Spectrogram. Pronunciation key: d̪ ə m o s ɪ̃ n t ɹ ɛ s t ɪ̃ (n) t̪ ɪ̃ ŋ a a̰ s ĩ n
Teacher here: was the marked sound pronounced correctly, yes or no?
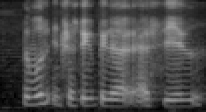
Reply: no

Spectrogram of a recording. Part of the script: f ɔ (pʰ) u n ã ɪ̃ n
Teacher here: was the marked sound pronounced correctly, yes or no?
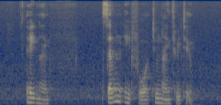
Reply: no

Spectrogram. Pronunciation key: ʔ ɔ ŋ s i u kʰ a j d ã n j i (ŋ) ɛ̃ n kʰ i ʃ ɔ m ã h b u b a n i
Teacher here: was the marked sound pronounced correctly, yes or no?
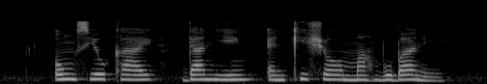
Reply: yes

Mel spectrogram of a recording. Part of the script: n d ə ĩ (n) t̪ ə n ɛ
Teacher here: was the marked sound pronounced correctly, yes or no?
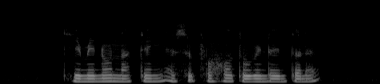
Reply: yes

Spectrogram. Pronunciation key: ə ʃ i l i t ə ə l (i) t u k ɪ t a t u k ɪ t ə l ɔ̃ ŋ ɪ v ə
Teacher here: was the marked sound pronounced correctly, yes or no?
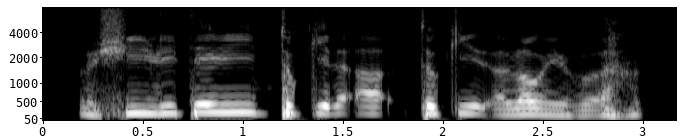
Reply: yes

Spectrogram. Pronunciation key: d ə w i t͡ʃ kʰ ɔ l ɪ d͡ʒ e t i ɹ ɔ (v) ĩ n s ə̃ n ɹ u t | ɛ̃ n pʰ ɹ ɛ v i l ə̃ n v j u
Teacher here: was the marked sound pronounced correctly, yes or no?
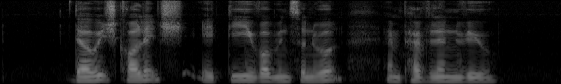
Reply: no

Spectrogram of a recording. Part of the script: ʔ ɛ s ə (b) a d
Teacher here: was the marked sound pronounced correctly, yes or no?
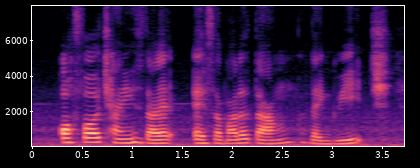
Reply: no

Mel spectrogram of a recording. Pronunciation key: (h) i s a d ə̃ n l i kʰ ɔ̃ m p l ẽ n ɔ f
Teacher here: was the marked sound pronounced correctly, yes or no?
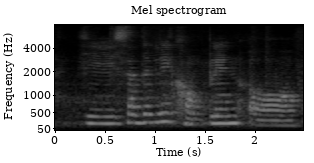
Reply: yes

